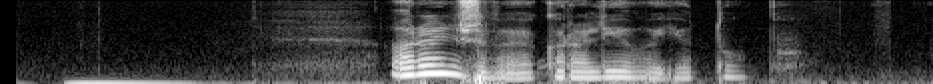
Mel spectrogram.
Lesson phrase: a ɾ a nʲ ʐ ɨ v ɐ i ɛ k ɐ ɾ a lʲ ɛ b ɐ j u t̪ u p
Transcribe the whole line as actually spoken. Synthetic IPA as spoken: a ɾ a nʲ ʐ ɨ v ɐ j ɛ k ɐ ɾ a lʲ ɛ v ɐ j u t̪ u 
